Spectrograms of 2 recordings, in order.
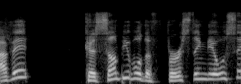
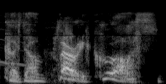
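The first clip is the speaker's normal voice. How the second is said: put-on slow, cross British boy; mock-cross British schoolboy; Nigel; 3 dB quieter, slower than usual. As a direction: declare it slowly in a put-on British accent. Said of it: "his whole thing was like".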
